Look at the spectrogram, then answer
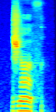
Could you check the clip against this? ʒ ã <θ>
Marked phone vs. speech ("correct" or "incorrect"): correct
